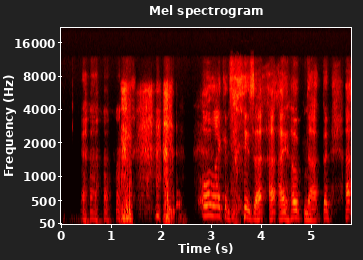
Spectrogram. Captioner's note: chuckles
